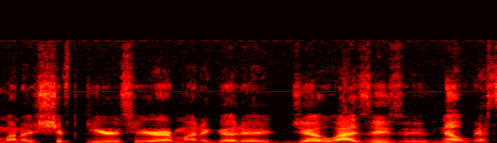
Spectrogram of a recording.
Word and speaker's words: Isuzu: I is separate right I mean the I is silent well it's gone it's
